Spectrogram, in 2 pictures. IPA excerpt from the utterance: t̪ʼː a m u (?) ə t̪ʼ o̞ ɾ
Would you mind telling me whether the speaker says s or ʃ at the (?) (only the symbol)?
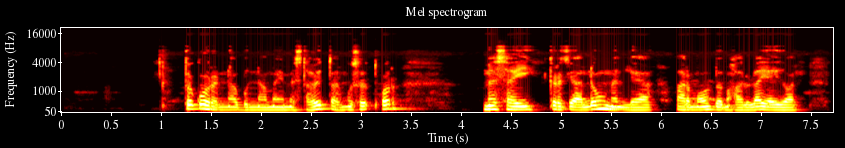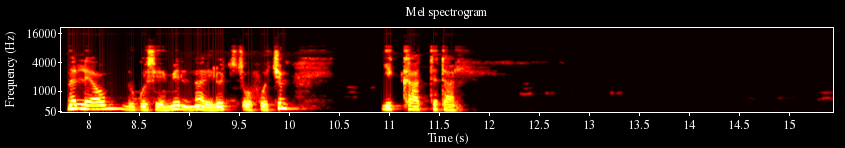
s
